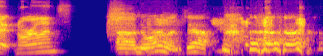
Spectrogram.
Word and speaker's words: New Orleans: New Orleans, yeah. It's got New Orleans. I'm not Southern, so I'm not gonna make it one word. It's 2 words.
